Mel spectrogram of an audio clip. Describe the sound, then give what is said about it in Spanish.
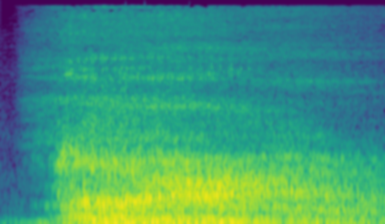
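Monsters roaring: a loud, rough, sustained roar bursts in after a brief silence, holds for about two seconds, then slowly fades. “Ellos rugieron sus rugidos terribles.”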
